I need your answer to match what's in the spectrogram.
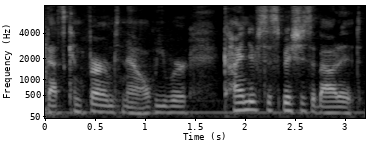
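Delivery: ordinary delivery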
